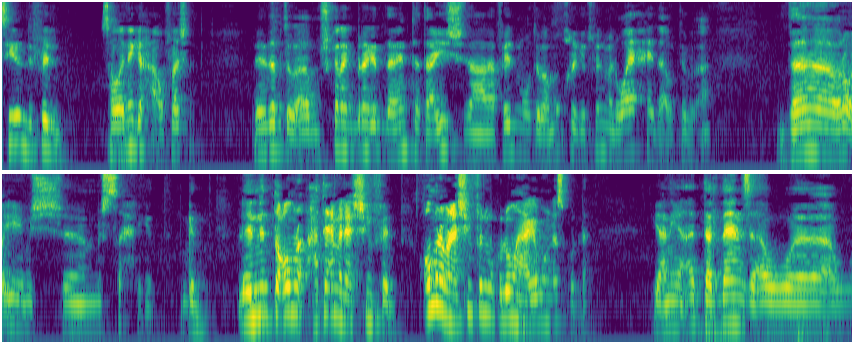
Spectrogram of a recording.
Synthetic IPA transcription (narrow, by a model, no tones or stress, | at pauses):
siːɾlefelm | sæwæʔnæɡaħʔæ̰wfæʃæl | leʔenːd̪æːbet̪ebʔæmoʃkelæɡæbiːɾæɡed̪ːænːʔent̪æt̪eʕiːʃ | ʕalæfelmwet̪ebʔæmoxɾeɡelfelmelwæːħed̪ʔæ̰wt̪ebʔæ̰ | d̪æɾˤɑʔjimeʃ | meʃsˤeħːiɡed̪̥ːæ̥nɡed̪ːæn | leʔenːʔent̪æʕomɾhæt̪eʕmelʕeʃɾiːnfelm | ʕomɾmenʕeʃɾiːnfelmkolːohomæhæeʕɡæbunːæːskolːæhæ | jaʕniʔæd̪ːæɾˤd̪æːnzʔæwʔæw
